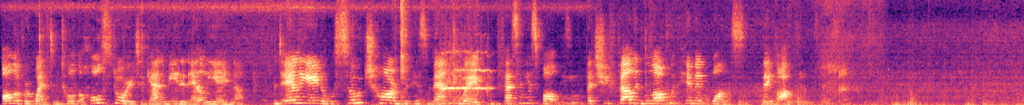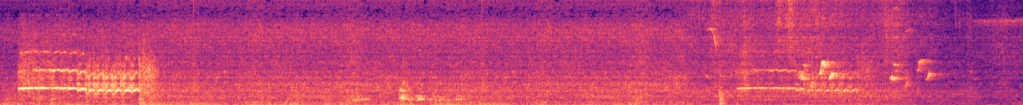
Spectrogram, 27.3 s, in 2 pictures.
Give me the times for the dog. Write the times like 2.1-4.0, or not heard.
18.3-19.9.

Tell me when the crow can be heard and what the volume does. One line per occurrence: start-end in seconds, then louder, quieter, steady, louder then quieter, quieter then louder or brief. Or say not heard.
not heard.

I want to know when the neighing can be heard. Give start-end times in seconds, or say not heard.
5.8-6.6, 13.8-15.9, 23.4-25.4.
